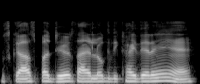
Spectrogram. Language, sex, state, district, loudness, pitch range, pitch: Hindi, male, Jharkhand, Garhwa, -14 LUFS, 135-145 Hz, 140 Hz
